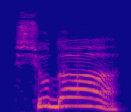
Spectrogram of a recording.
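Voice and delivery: high call; крик. A narrator's reading. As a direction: call out to a friend. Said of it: "крикнул". (громкий зов)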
